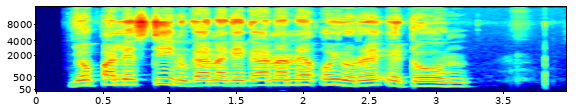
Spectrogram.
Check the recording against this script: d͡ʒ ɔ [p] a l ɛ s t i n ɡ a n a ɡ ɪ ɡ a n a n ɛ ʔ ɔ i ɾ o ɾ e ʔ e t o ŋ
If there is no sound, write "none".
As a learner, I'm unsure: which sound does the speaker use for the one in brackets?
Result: p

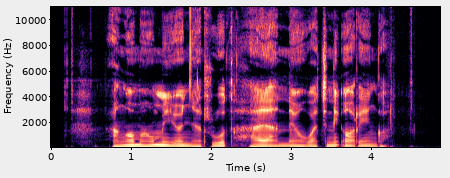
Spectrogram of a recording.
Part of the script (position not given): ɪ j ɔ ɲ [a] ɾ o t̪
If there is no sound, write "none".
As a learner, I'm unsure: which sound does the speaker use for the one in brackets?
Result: a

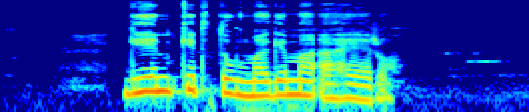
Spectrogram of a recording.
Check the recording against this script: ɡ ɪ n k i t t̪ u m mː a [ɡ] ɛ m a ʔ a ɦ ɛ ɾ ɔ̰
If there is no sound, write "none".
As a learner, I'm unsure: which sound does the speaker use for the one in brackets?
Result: ɡ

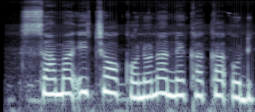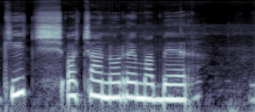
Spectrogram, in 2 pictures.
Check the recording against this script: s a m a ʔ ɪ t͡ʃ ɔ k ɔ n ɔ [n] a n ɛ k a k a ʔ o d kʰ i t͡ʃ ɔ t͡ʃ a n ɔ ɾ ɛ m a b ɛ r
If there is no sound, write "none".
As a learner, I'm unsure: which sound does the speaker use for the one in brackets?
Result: n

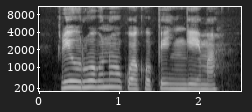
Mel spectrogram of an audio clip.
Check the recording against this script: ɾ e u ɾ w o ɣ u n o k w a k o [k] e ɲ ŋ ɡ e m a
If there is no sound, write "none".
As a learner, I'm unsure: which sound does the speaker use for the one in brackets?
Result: p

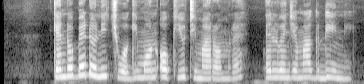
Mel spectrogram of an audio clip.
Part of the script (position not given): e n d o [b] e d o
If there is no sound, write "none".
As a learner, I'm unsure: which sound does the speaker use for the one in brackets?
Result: b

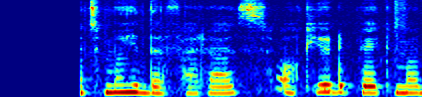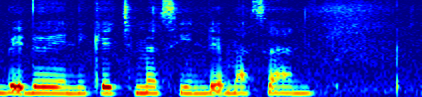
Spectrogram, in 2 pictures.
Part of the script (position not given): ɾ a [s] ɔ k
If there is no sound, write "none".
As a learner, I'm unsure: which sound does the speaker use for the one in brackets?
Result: s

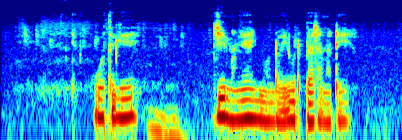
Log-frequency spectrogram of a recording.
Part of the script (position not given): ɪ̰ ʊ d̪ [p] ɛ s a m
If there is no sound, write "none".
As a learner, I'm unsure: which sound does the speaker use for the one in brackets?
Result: p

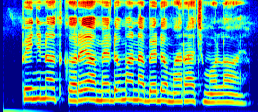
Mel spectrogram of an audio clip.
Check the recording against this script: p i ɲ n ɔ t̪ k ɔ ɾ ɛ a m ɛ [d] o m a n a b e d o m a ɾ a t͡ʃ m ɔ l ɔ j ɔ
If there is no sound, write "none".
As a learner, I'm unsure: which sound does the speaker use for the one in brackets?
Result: d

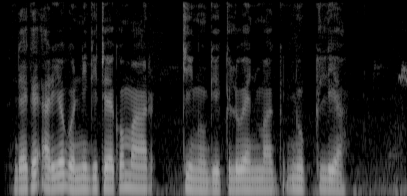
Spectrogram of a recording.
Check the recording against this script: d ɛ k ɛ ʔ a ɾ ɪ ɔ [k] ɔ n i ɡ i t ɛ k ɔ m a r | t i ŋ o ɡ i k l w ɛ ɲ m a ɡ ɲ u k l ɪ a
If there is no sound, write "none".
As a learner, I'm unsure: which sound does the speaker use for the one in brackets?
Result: ɡ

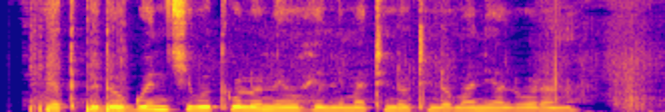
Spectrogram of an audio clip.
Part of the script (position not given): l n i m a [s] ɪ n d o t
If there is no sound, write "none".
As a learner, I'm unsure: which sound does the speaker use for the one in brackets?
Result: t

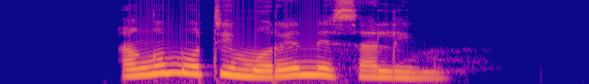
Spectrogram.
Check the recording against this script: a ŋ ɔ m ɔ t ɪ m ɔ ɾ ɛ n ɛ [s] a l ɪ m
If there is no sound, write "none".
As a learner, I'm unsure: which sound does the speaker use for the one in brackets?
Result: s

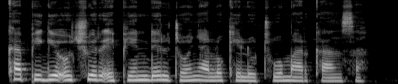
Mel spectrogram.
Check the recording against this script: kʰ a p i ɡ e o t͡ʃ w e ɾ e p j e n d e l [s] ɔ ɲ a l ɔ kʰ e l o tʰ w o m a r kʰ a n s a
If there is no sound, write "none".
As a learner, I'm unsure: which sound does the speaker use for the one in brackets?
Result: t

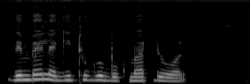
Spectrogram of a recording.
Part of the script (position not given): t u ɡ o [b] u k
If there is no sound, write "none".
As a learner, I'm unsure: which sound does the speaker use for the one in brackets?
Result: b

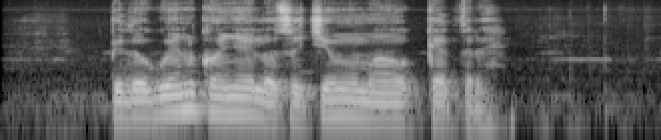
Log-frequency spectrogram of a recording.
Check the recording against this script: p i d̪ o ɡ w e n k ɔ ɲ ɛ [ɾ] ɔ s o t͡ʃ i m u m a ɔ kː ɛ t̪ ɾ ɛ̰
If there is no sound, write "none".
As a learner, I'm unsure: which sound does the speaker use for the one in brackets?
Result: l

